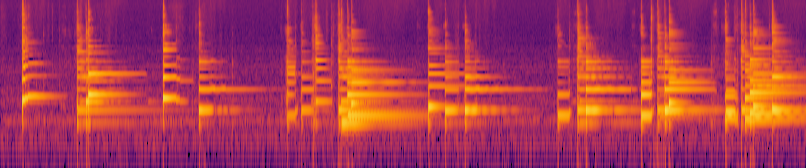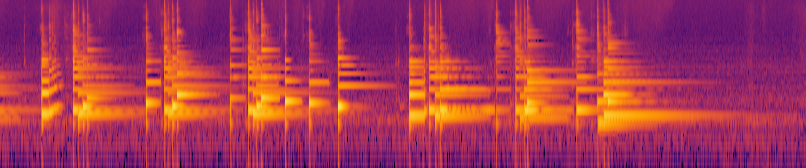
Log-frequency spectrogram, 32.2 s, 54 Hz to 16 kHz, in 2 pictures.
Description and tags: A light ukulele piece. Composed and played by myself. Recorded in Audacity with a Samson C03U Condensor mic.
